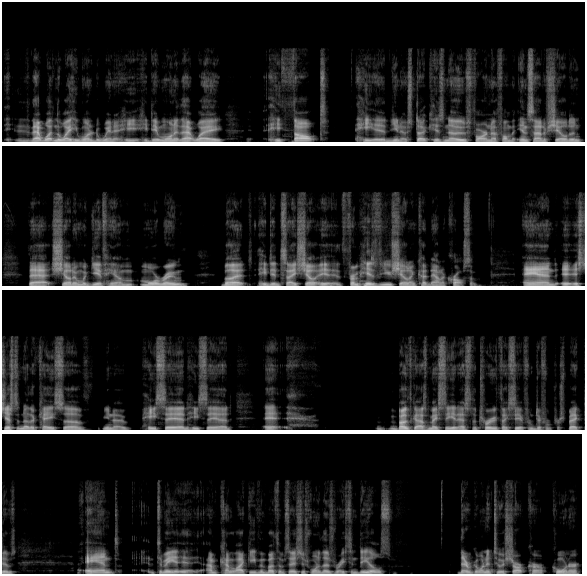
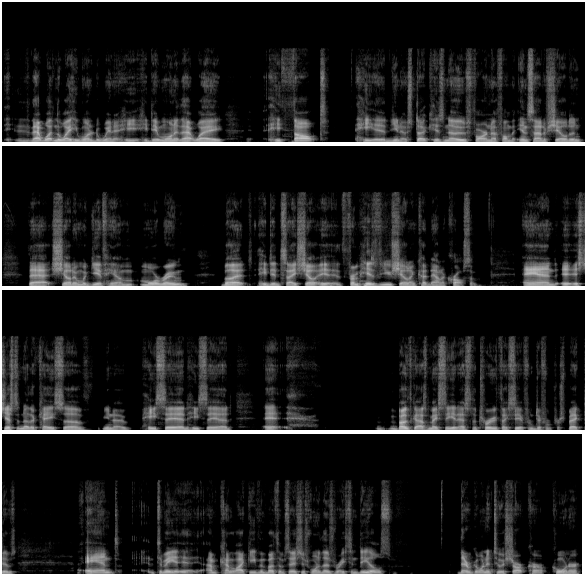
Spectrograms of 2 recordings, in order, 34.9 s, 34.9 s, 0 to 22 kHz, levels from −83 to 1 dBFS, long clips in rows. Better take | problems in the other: neither | none

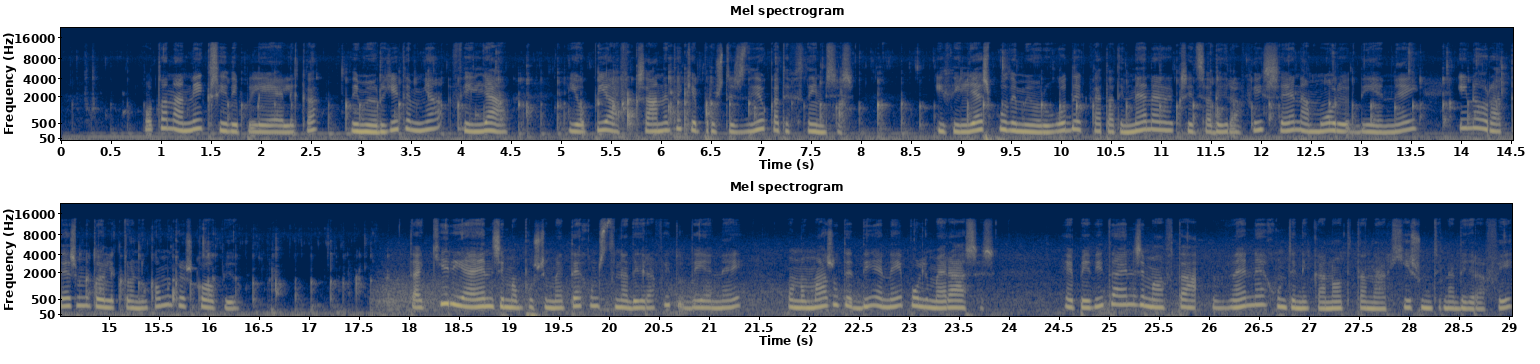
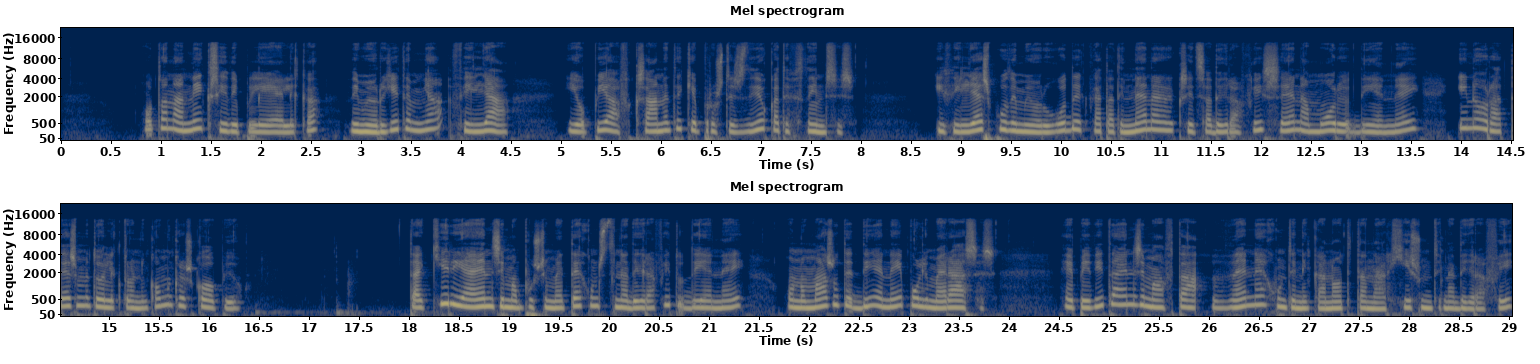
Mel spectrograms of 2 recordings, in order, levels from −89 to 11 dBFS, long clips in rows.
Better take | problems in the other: second | rain or running water; noticeable; throughout; 15 dB below the speech

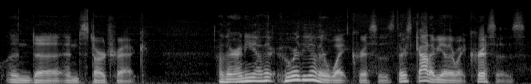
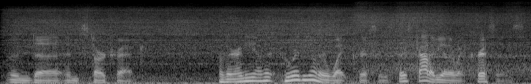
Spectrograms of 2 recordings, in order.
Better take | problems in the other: first | household noises; loud; throughout; 6 dB below the speech; faint in the first

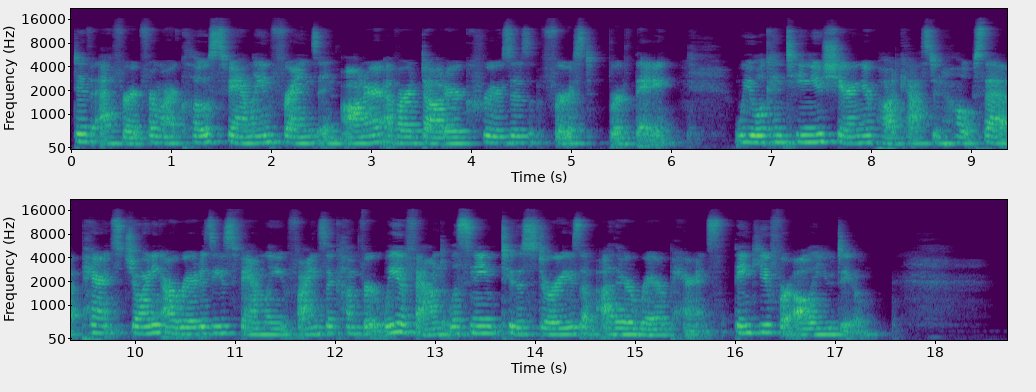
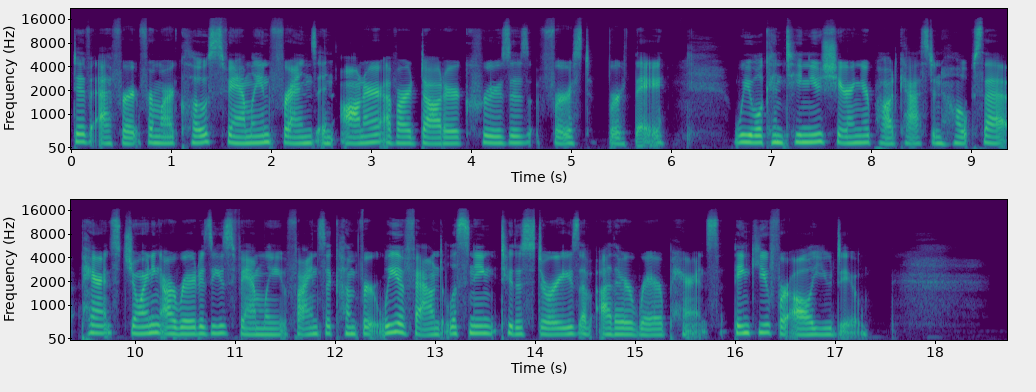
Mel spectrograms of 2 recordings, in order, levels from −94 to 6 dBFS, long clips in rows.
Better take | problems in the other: second | off-mic speech; far // room echo; slight; dies away in 0.3 s

